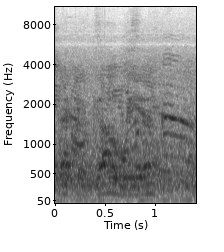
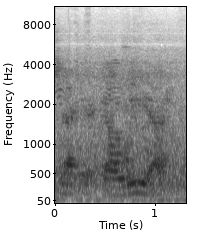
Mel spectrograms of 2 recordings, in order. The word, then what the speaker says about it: Sacagawea: I understand it's better pronounced Sacagawea. Eastern newspaper meant for a J in the word instead of a G.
